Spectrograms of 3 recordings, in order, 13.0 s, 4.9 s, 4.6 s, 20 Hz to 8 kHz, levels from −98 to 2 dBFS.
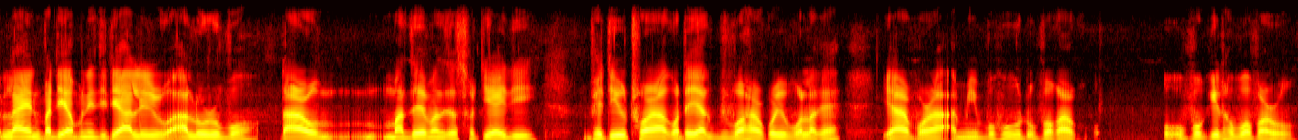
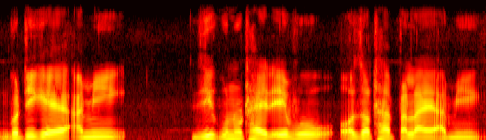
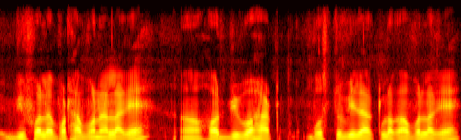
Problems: background sounds at intervals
